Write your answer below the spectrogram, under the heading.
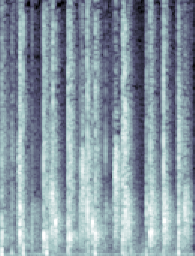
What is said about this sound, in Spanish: Un aplauso enorme para Mari.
